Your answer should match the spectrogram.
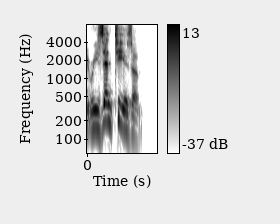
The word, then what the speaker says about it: Resenteeism: Presenteeism and Resenteeism. I pronounced that right, right, Chris? – Yep, perfectly.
